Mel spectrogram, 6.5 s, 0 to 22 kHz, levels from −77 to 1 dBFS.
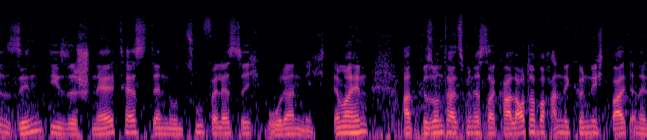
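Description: From start to finish, the speech carries the marks of overdone noise removal. A noise reducer was pushed too hard. It cut individual frequency bands deeply whenever they sat close to its noise estimate. Quieter parts of the voice fell below that line and were removed too. The pauses drop and break up into twinkling, warbling specks.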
